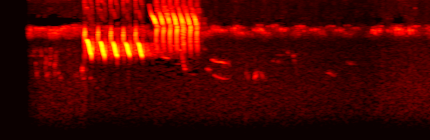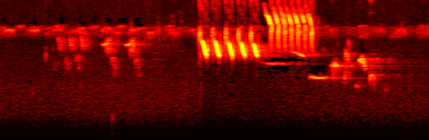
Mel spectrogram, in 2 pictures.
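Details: Spotted towhee song given twice, about five seconds apart: a quick series of sharp descending notes followed by a dense, buzzy high trill. A steady high insect-like hum runs throughout, with faint chirps from other birds between phrases.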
